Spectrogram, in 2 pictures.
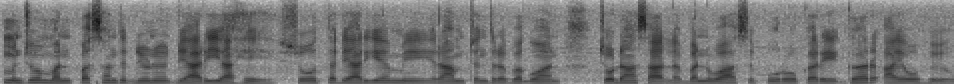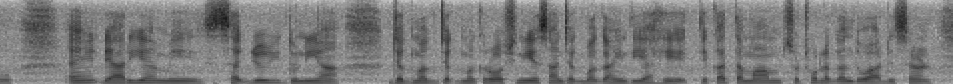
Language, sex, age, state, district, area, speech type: Sindhi, female, 45-60, Maharashtra, Thane, urban, spontaneous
